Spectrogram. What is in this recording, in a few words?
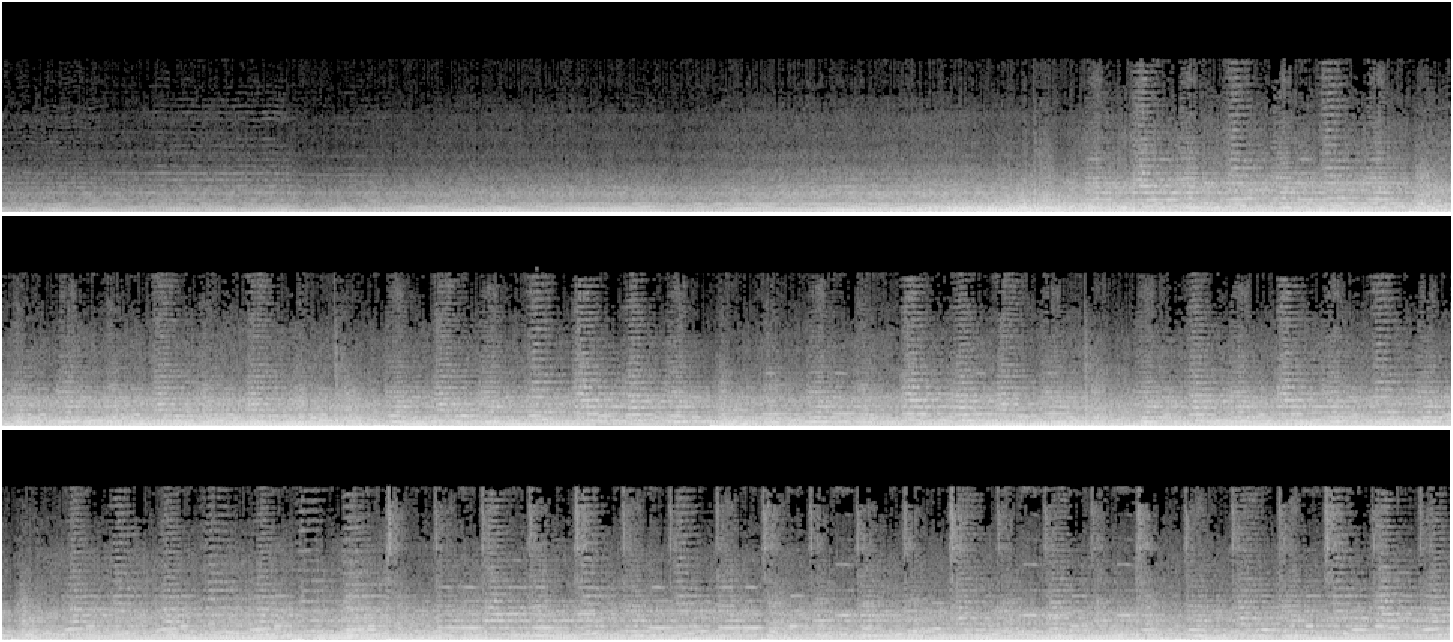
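Orchestra Ringtone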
